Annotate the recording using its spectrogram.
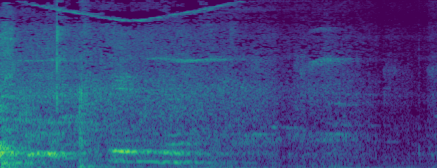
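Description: Faint distant voices over room noise, with a couple of light clicks early on, dying away toward quiet by the end.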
